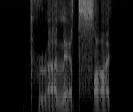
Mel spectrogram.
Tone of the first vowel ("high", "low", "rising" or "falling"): rising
